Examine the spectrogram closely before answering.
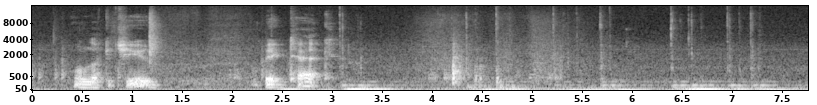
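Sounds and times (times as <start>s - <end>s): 
low hum: 0.0s - 7.7s
speech: 0.4s - 1.4s, 2.2s - 3.2s
person typing on a computer keyboard while setting up an email account: 2.6s - 3.6s, 4.3s - 7.7s.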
